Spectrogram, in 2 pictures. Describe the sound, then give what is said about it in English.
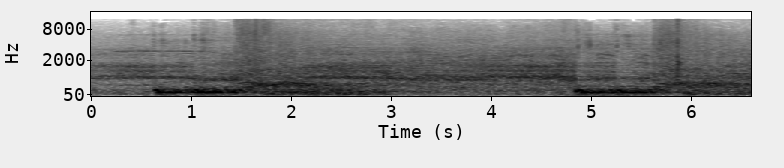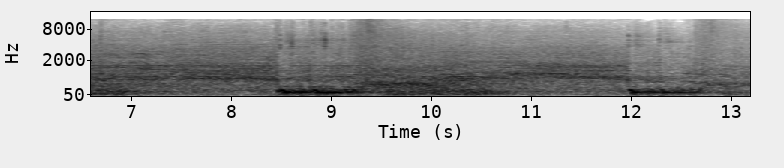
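A huge stadium crowd of about 21,500, mostly Raiders supporters, performs a Viking clap at a Raiders versus Panthers NRL finals game in Canberra: four slow, thunderous unison claps with a deep shouted grunt, spaced several seconds apart over a constant roar of crowd noise. “The Viking clap.”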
